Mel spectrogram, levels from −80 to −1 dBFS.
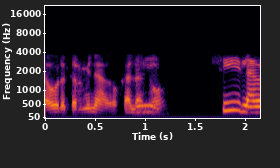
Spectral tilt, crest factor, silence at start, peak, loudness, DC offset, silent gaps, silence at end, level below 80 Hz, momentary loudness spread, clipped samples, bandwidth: -7 dB/octave; 16 dB; 0 s; -12 dBFS; -29 LUFS; under 0.1%; none; 0 s; -72 dBFS; 10 LU; under 0.1%; 3.9 kHz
